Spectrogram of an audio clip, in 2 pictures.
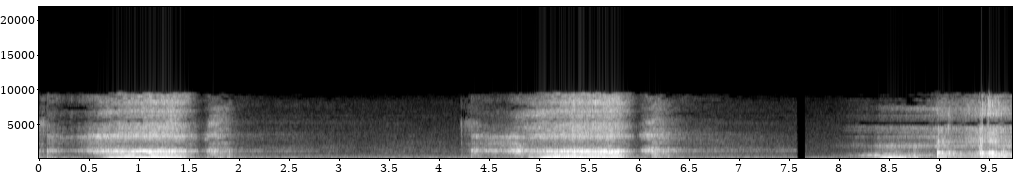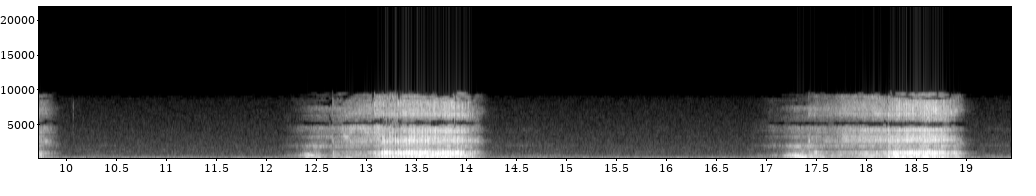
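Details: Snoring during sleep recorded with the SnoreLab phone app: loud, rattling snores with each breath, about 14 a minute, in a quiet room.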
